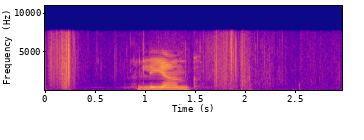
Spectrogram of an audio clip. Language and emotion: Russian, neutral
